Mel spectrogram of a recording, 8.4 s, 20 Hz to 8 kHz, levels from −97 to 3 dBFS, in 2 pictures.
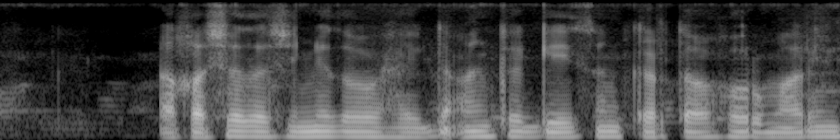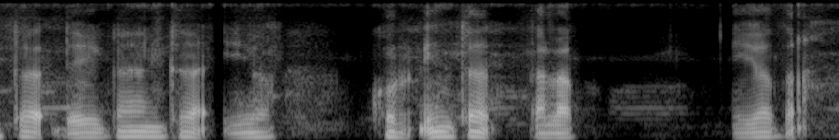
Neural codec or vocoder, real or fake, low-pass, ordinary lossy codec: codec, 16 kHz, 6 kbps, DAC; fake; 7.2 kHz; none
